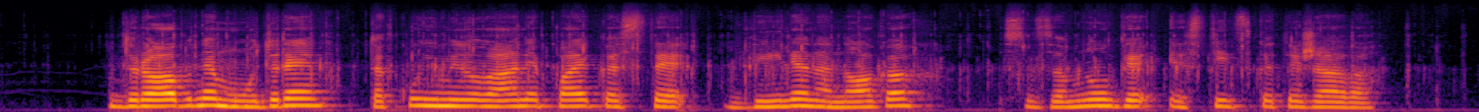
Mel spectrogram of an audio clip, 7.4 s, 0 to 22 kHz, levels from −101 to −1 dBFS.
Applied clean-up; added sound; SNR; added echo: neural mask model RNNoise.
